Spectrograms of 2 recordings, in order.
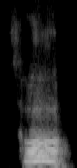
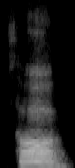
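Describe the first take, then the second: First: Low tone with a slight puff of breath. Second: The same.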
